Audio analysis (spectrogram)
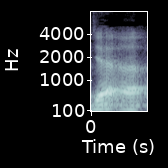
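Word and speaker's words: جاء: Kalau ja'a ada mad wajib muttasil dibaca panjang.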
